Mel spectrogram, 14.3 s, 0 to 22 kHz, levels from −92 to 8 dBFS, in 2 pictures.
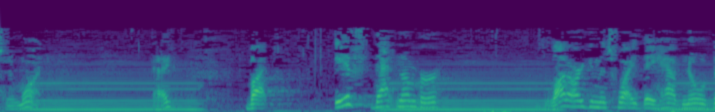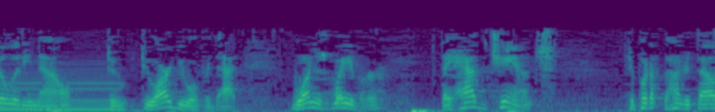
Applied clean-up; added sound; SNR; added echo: none; Bowed string instrument; 6 dB; none.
